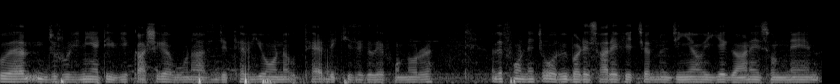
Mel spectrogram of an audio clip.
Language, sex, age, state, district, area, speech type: Dogri, male, 18-30, Jammu and Kashmir, Udhampur, rural, spontaneous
